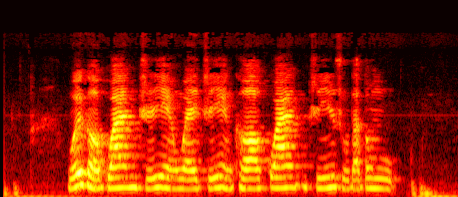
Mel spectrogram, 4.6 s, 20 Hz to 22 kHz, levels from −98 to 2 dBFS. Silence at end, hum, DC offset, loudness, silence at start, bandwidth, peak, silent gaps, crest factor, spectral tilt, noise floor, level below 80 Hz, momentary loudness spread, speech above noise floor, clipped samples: 0 s; none; under 0.1%; -19 LUFS; 0.05 s; 10.5 kHz; -2 dBFS; none; 20 dB; -5.5 dB/octave; -41 dBFS; -52 dBFS; 16 LU; 22 dB; under 0.1%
